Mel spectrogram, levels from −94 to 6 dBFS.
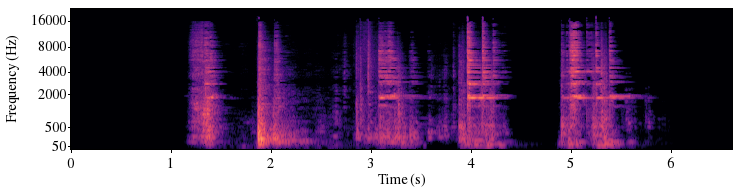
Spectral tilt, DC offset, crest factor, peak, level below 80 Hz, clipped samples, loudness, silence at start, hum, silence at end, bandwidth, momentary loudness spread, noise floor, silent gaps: -2 dB/octave; under 0.1%; 26 dB; -6 dBFS; -62 dBFS; under 0.1%; -27 LUFS; 1.2 s; none; 1 s; 17 kHz; 21 LU; -72 dBFS; none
